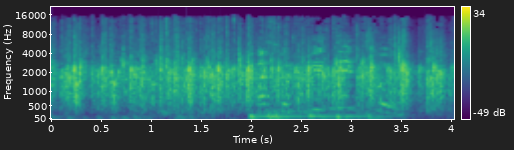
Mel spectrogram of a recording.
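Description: A church congregation bursts into applause and cheering at a gathering, a dense, sustained clapping that swells midway, mixed with voices.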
